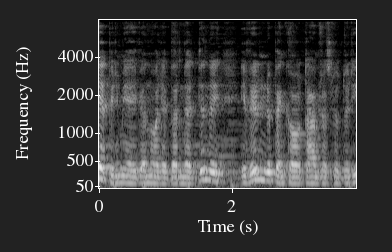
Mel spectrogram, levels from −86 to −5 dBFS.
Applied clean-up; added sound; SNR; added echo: none; none; none; reverberation time 0.5 s.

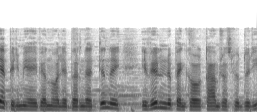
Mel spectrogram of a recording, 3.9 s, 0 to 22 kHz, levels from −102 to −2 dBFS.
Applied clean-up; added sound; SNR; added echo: none; none; none; none.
